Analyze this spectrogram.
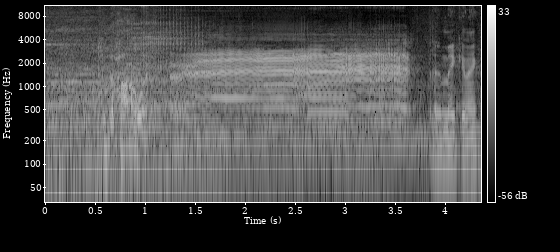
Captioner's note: imitates metal creaking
